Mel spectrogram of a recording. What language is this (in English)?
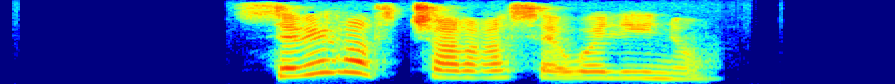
Kabyle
